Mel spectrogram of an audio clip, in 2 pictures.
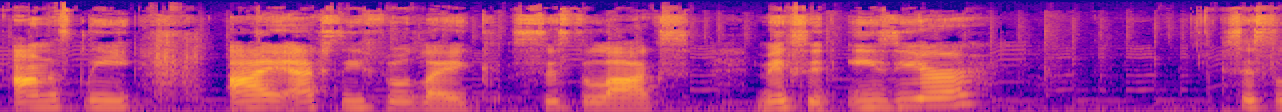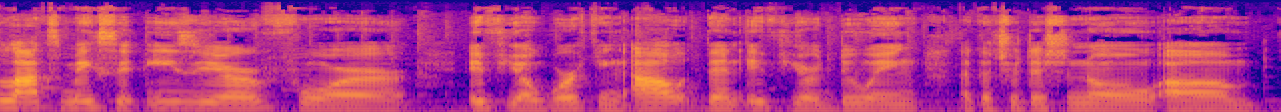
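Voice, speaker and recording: A young woman vlogger who was born in Nigeria and grew up in the United States answers her viewers' questions. She has a somewhat low voice and a loose, chatty manner full of fillers and restarts. Faint music plays behind her. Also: fairly bright tone. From born in Nigeria, raised in the United States. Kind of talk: casual Q&A vlog.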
